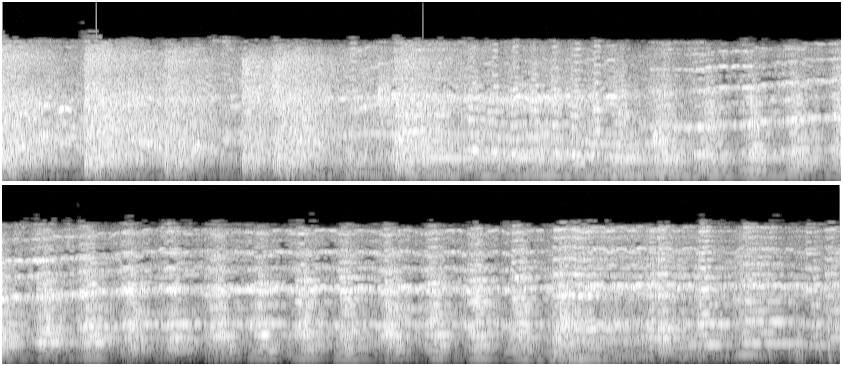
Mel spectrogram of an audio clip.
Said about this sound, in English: Make every shot count, Ben. Don't waste bullets.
